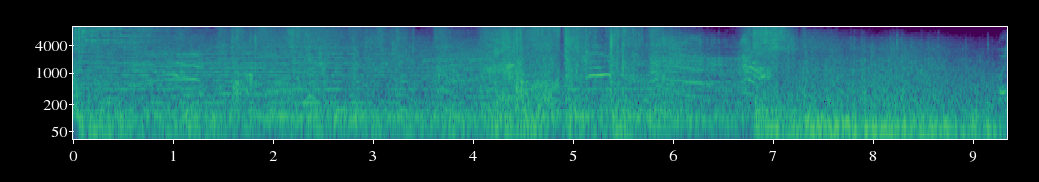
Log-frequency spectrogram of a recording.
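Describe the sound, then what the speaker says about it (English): A deep dragon rumble in a fantasy film trailer, a sustained low booming roar with crashing swells beneath a dense, dramatic score. "Was that an earthquake? That, my lad, was a dragon."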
